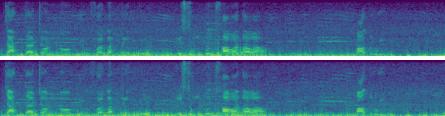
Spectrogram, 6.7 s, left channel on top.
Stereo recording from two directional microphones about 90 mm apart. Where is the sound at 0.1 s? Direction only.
25° right (ahead or behind).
